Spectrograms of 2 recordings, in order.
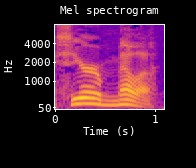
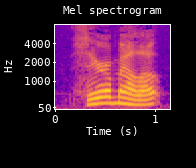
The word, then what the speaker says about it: Ciaramella: Let's see if I can pronounce this name correctly. Sierra Mella. So I'll spell it for you. C-I-A-R-A-M-E-L-L-A plotted with future Schiff staffer to take out the president as early as 2017.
